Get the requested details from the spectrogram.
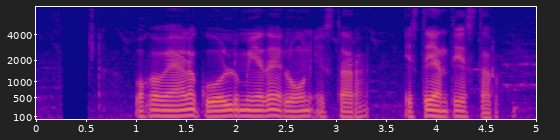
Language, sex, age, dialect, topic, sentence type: Telugu, male, 18-24, Utterandhra, banking, question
